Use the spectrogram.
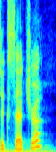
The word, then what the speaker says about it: Etc.ERA: Uh, basically the the main question is what is etc. Mhm. Which that's how you say it.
